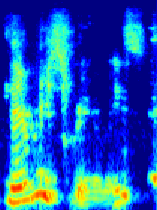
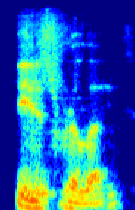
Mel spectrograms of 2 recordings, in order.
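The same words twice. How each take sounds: First: "Israelis" said as the wrong name, rising; quoting the wrong word "Israelis" back with a rise; saying it wrong. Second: "Israelites" said as the right name, settled; corrected word. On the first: Man repeating his misread word after a correction. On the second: Man fixing a word his host corrected. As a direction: give the correct "Israelites" plainly. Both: Shown as a demonstration. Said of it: "I stand corrected".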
